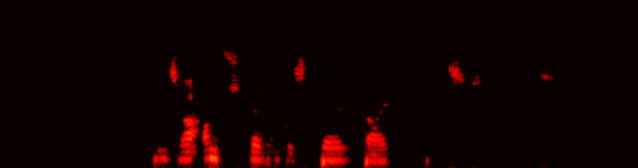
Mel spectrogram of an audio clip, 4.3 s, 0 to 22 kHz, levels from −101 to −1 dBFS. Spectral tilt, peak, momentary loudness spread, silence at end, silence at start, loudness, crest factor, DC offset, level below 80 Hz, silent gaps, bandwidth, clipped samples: -5.5 dB/octave; -44 dBFS; 8 LU; 0.6 s; 1 s; -64 LUFS; 24 dB; under 0.1%; under -90 dBFS; 1.59-1.66 s, 1.86-1.90 s, 2.04-2.13 s, 2.32-2.42 s, 2.58-2.99 s, 3.09-3.60 s; 6.8 kHz; under 0.1%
